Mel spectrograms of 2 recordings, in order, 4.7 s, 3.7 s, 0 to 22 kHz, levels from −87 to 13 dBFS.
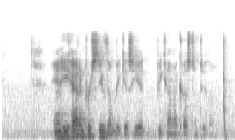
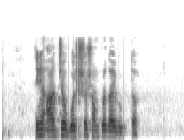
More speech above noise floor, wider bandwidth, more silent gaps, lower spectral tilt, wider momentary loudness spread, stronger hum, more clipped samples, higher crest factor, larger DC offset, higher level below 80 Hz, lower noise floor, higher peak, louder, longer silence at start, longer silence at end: second, 29 dB vs 50 dB; first, 9 kHz vs 7.4 kHz; neither; about the same, -5 dB/octave vs -5 dB/octave; first, 20 LU vs 14 LU; neither; neither; about the same, 22 dB vs 18 dB; neither; second, -68 dBFS vs -54 dBFS; second, -60 dBFS vs -67 dBFS; second, -10 dBFS vs -2 dBFS; second, -31 LUFS vs -17 LUFS; about the same, 0.65 s vs 0.7 s; second, 0.15 s vs 0.95 s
